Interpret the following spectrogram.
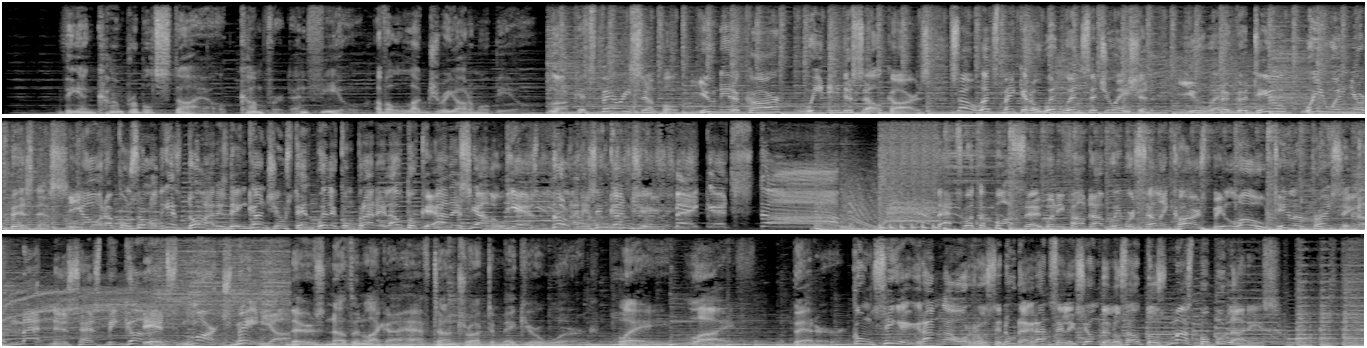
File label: Male Voice Over Talents Automotive English Spanish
